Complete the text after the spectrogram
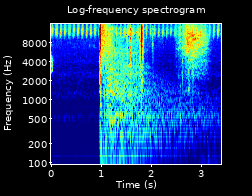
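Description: A rifle fires a single loud shot that echoes across open country.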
